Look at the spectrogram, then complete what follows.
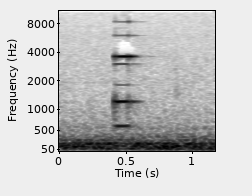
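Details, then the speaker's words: A single short electronic beep against quiet room noise in a nursing school IV lab: an Alaris IV infusion pump powering down after the channel off button is held. "to power the machine off you can go to either channel and just hold in the channel off button"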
